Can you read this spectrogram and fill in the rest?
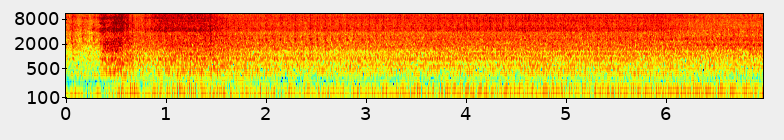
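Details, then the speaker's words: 1985 Ford Econoline E-350 box van V8 just started after sitting for years on bad old gas, doghouse cover off: uneven lopey idle with irregular low thump and ticking valve chatter; owner suspects oil not yet up top. "it runs and it's kind of idling. Still lopey. Oh boy. And very chattery."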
